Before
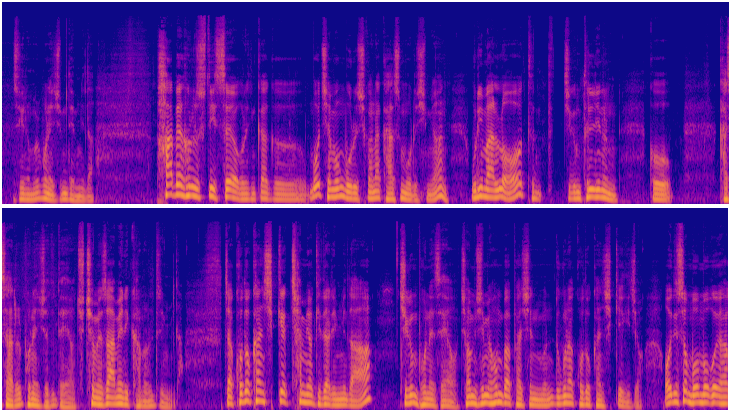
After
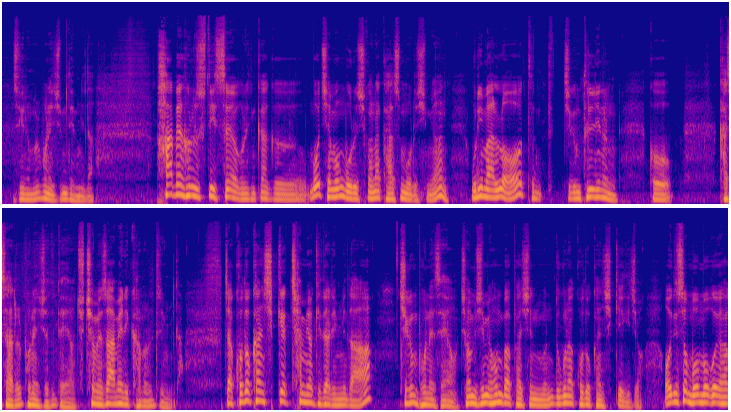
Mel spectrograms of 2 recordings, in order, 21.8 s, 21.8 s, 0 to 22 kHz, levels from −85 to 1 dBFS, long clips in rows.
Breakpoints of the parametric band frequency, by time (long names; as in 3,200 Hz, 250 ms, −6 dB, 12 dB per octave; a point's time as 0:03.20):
parametric band −15 dB 0.34 octaves
0:03.95 450 Hz
0:04.58 1,500 Hz
0:07.97 1,500 Hz
0:09.08 270 Hz
0:17.32 270 Hz
0:18.30 1,500 Hz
